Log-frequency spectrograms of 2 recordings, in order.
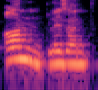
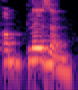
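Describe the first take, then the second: First: The stress is on the first syllable. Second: The stress is on the second syllable. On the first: The speaker calls it wrong. "I don't say unpleasant" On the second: The speaker calls it right. "The second one is the stressed one"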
